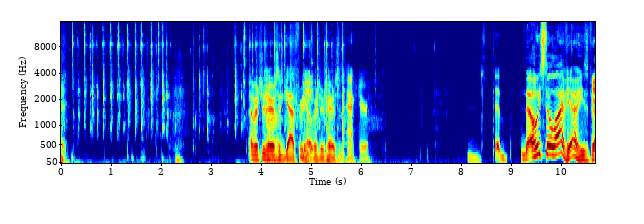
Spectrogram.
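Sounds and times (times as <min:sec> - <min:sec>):
rapid typing on a computer keyboard: 0:00.0 - 0:06.4
speech: 0:03.8 - 0:06.3, 0:08.1 - 0:10.6.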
